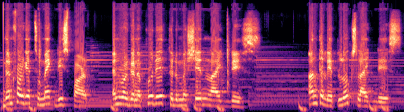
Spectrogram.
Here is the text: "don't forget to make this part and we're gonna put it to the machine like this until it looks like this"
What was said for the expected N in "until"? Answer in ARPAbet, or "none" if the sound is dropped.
N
